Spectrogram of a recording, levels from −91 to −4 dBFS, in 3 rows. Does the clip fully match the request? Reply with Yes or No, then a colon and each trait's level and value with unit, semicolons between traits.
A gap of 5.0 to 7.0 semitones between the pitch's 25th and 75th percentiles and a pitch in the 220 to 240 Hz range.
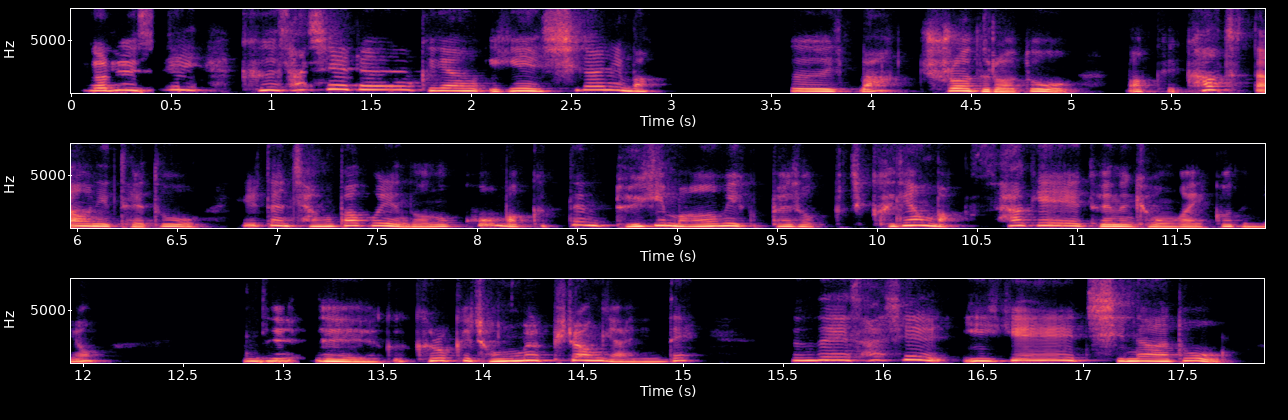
Yes: wide, 5.5 semitones; high, 225 Hz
